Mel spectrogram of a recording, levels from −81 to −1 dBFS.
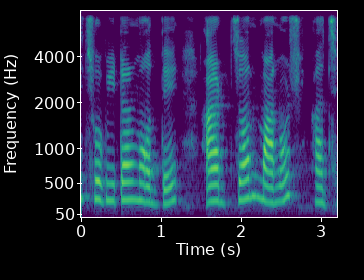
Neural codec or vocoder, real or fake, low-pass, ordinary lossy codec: vocoder, 22.05 kHz, 80 mel bands, HiFi-GAN; fake; 7.2 kHz; none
